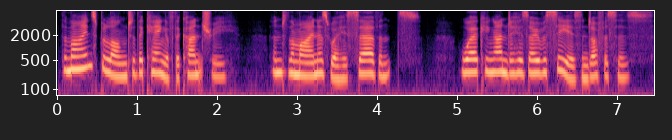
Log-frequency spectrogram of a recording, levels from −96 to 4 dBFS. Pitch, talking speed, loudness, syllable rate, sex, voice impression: 240 Hz, 170 wpm, -17 LUFS, 5.3 syllables/s, female, very feminine, young, slightly adult-like, very thin, slightly tensed, slightly powerful, bright, hard, very clear, fluent, very cute, intellectual, very refreshing, sincere, calm, very friendly, very reassuring, unique, elegant, slightly wild, sweet, very lively, slightly strict, intense, slightly sharp, modest, light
